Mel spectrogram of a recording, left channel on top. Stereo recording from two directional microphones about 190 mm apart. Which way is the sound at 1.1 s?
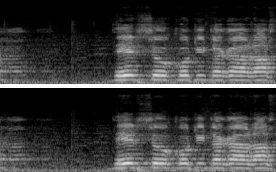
45° left (ahead or behind).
